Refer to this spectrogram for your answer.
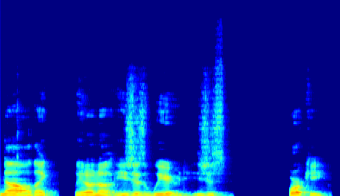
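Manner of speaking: ordinary delivery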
